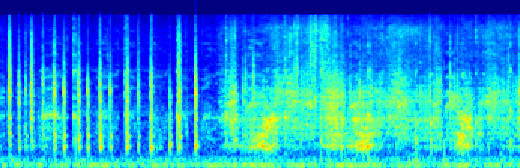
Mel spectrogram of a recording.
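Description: Long acrylic nails tap and scratch across the centre of a Toyota steering wheel: a hollow-sounding, fixed, textured plastic airbag cover with a chrome emblem, ringed by a leather-wrapped rim. A quick run of sharp, clicky taps over about two seconds gives way to continuous rasping scratches across the hub and logo.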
